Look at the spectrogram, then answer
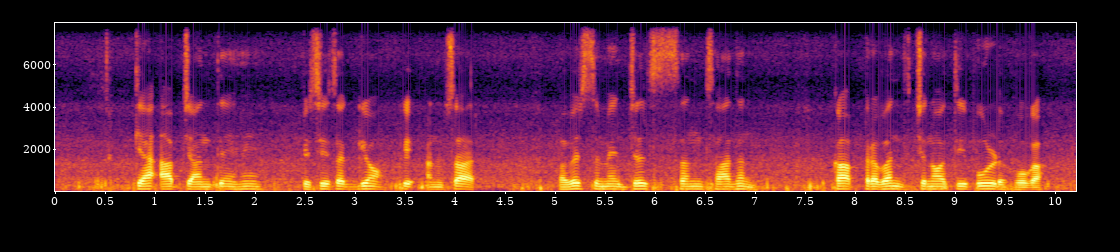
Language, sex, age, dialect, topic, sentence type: Hindi, male, 18-24, Kanauji Braj Bhasha, agriculture, statement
